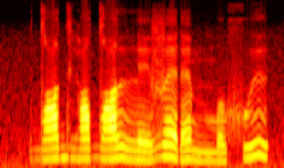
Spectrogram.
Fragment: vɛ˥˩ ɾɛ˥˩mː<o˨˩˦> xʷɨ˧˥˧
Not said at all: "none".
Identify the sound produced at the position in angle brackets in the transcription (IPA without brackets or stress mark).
o˨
